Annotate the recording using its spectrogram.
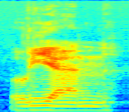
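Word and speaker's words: lian: Any word that ends with I-A-N, you should just mentally switch the A with an E. It's going to be pronounced Tien, Lien, Nien.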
